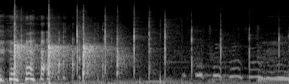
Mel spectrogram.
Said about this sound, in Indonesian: iya, tepuk tangan.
